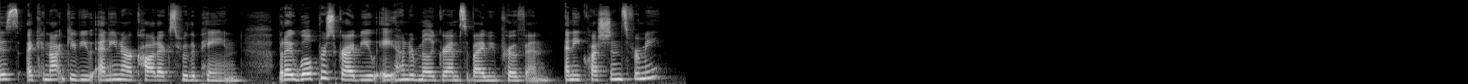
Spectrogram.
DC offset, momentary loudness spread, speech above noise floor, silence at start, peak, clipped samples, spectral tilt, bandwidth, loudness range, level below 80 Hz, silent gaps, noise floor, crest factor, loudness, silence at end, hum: under 0.1%; 8 LU; over 74 dB; 0 s; 0 dBFS; under 0.1%; -3.5 dB/octave; 19 kHz; 6 LU; -54 dBFS; none; under -90 dBFS; 20 dB; -15 LUFS; 8.1 s; none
